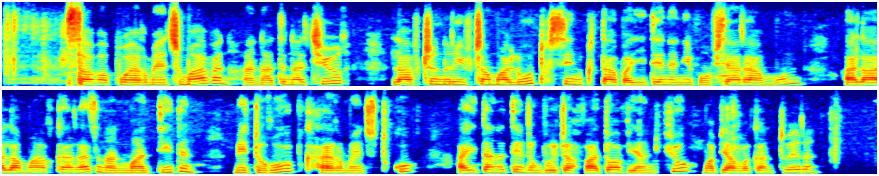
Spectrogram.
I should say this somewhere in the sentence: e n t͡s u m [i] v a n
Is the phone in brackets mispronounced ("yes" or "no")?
yes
